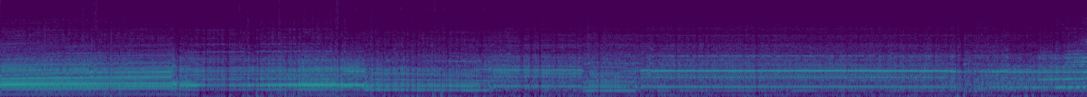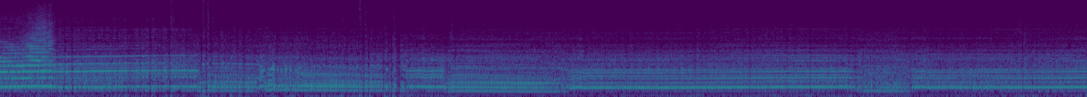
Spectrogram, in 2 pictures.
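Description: A motorcycle engine roars steadily, its pitch stepping up and down as the rider shifts gears.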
